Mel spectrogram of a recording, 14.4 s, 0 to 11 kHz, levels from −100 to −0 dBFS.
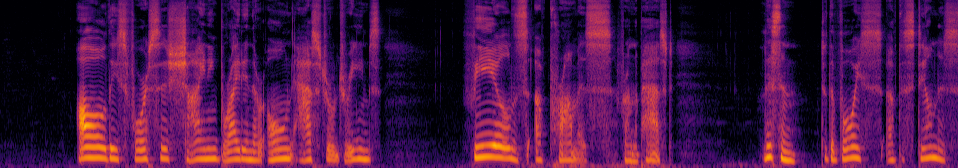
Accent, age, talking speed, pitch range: American, 60-79, 95 wpm, 160-210 Hz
